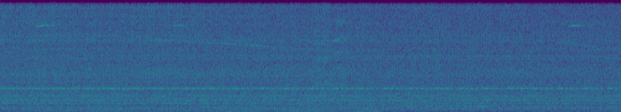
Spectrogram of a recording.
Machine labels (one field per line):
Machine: fan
